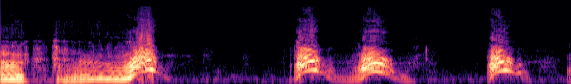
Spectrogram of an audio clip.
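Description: A female rescue dog named Anu, working with a drone, barks four times: a long, drawn-out first bark, then three shorter, rising barks with brief pauses between them, loud and clear with no voices.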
